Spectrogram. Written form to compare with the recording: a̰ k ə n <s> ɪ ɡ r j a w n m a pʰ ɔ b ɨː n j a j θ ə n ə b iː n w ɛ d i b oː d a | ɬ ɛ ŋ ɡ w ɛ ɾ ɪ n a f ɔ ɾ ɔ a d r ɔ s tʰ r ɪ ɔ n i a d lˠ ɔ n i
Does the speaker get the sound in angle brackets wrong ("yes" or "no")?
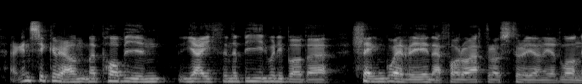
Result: no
